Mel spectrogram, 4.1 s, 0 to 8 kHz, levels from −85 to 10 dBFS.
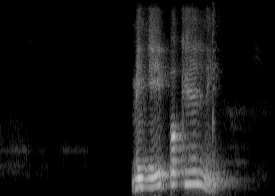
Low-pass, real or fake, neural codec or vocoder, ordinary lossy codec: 7.2 kHz; fake; codec, 24 kHz, 0.9 kbps, DualCodec; Opus, 16 kbps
